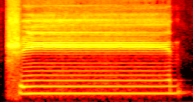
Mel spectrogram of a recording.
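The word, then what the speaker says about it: ش: নাম কি সাব্দ করে তিন আলিফটা নিয়ে আমরা এই অক্ষরটা উচ্চারণ করব শি শিন ঠিক আছে সবাই একসাথে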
